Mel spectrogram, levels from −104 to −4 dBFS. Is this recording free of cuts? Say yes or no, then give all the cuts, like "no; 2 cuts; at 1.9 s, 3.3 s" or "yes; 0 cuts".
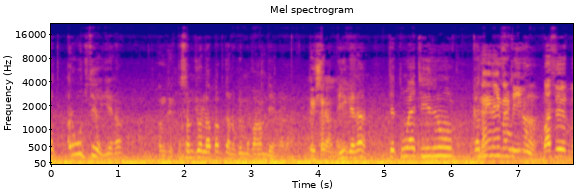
yes; 0 cuts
